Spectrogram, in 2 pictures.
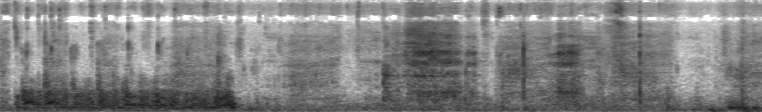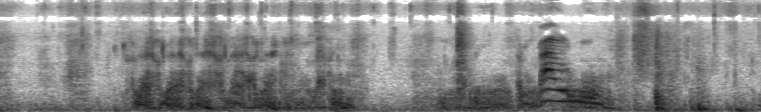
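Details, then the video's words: Male pet cat being brushed indoors, giving a low, rough, droning growl for about two seconds, then intermittent grumbling bursts mixed with brushing and handling rustles, ending in a short rising squeal. "My cat making funny noise when we brush him"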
